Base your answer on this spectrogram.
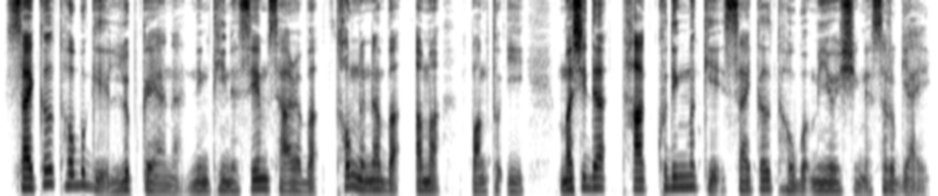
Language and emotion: Manipuri, neutral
